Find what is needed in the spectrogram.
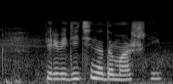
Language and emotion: Russian, neutral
